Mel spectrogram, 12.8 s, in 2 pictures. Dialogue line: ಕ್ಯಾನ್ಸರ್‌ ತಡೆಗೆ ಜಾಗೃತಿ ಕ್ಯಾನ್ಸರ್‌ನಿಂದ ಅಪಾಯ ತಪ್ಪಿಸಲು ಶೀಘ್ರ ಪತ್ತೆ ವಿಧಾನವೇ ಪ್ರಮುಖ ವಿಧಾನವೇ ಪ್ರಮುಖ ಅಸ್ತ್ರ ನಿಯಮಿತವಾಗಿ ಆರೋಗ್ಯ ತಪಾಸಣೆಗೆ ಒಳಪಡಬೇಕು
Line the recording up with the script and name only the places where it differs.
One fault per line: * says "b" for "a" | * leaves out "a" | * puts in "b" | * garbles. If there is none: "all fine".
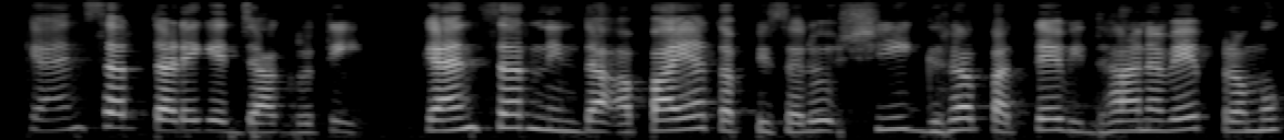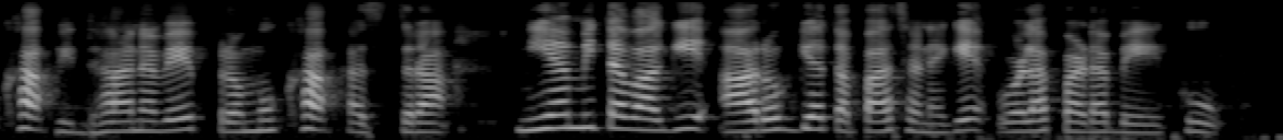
all fine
